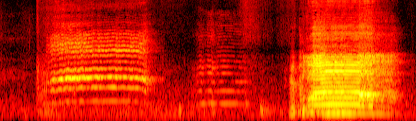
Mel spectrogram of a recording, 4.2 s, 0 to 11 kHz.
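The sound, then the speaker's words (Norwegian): Sheep and lambs bleat at lambing time on a sheep farm in Geilo. Three bleats stand alone: a sustained one, a shorter, fainter one, then a loud, harsher final call. “25 eh, søyer, og nå er det kommet 24 eh, lam så langt.”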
